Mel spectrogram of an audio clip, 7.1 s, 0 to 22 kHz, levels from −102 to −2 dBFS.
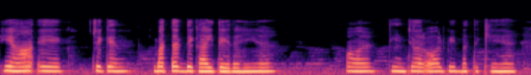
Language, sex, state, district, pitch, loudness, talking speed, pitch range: Hindi, female, Uttar Pradesh, Jyotiba Phule Nagar, 215 Hz, -20 LUFS, 120 wpm, 210-225 Hz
